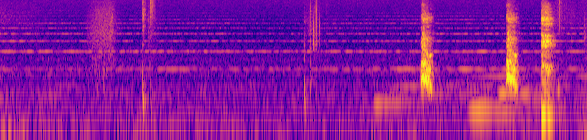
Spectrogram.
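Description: Several short dog barks from the dog mode in the video game The Stanley Parable, a faint yip followed by three louder, clustered barks near the end over a low background hum.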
